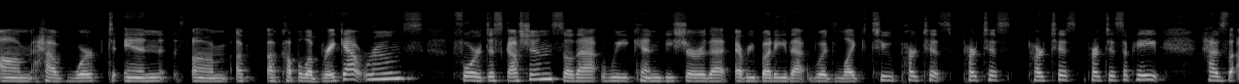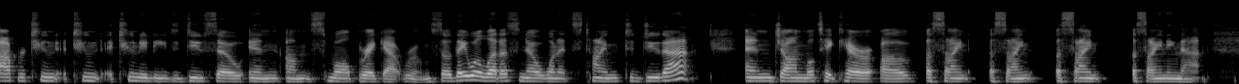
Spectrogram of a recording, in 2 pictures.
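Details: Adult woman who stutters, speaking at a National Stuttering Association meeting, with repeated syllables and words; stuttering.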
